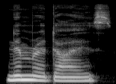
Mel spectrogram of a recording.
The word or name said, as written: nimrodize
